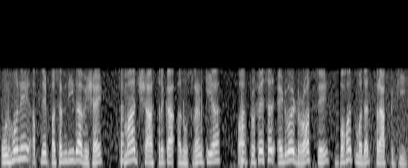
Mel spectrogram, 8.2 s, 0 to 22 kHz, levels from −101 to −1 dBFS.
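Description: Across the whole recording the background drops and breaks up, flecked with twinkling specks. That is overdone noise removal: a noise reducer set too hard pulls individual frequency bands down whenever they sit near its noise estimate, taking quiet parts of the voice with them.

At 0.63 s there is a brief, slightly held buzz, about 10 ms of lost audio bridged by repeating the last pitch period, which is packet loss with pitch repetition. From 2.42 to 2.47 s a 50 ms gap is held and faded over the same span. Between 4.79 and 4.93 s about 90 ms goes missing in scattered pieces across 140 ms, the longest run near 60 ms, so the buzz fades toward silence before speech cross-fades back. From 6.73 to 6.79 s a 60 ms loss does the same. The concealment repeats the final cycle and fades it out, so short gaps buzz and longer ones dip away. The losses fit 10 ms packets. Through all of this the G.711 telephone coding is heard as a band cut off at 4 kHz.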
